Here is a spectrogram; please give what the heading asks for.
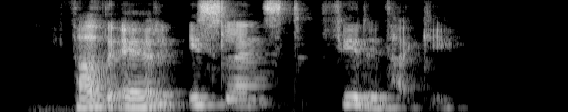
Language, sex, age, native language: Icelandic, male, 30-39, English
